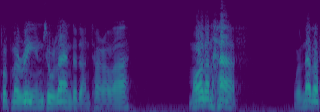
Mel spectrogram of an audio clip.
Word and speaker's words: Tarawa: Ladies and gentlemen, there's a tiny island in the mid-Pacific called Tarawa. That pronunciation, incidentally, is from the National Geographic Society.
